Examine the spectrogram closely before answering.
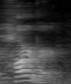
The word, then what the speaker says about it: harbor: The word harbor, we're going to stress on the har. Harbor, not harbor, harbor.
